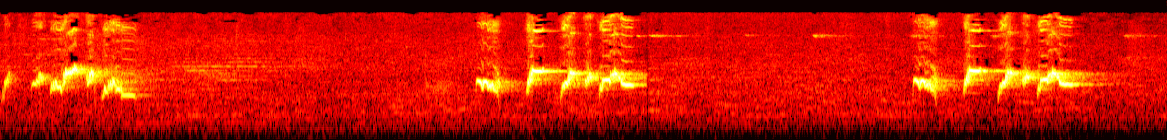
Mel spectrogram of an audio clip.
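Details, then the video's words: Competition-trained red-whiskered bulbul singing three short lively phrases of slurred, bouncy whistled notes, each under a second long, separated by roughly two-second pauses. "LUYỆN CHÀO MÀO HÓT ĐẤU/ CHÀO MÀO MÚA HÓT CHÉ VUI NHỘN"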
